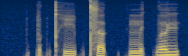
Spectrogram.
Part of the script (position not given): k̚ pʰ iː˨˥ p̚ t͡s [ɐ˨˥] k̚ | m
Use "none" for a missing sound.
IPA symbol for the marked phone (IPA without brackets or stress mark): ɐ˨˥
